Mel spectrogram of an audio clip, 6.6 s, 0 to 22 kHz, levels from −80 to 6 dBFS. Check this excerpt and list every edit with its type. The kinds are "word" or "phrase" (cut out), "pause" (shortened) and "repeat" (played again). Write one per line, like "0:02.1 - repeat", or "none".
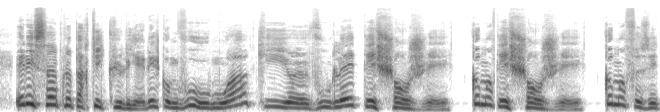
0:01.6 - word
0:04.9 - repeat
